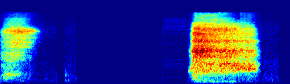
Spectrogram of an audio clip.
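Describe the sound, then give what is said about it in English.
Deep breathing in a guided relaxation exercise: a short airy breath at the start, then silence, then a longer, louder breath. Both are soft and breathy, and no one speaks. “just in through your nose and out through your mouth, really expanding the belly into the chest, and then fully letting that just fall out of your mouth.”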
